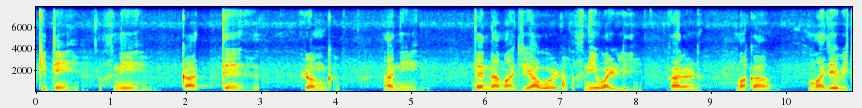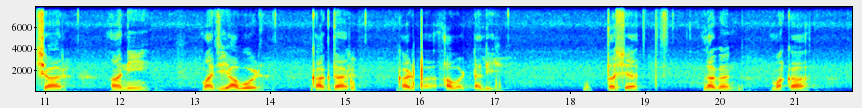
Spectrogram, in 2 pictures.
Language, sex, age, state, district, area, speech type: Goan Konkani, male, 18-30, Goa, Salcete, urban, spontaneous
